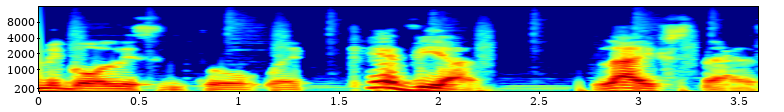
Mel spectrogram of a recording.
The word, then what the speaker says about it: Kevian: I saw me pronounce it Kevian.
